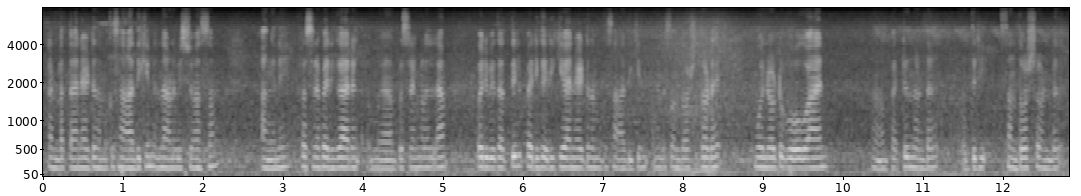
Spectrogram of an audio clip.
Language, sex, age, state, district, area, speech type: Malayalam, female, 60+, Kerala, Idukki, rural, spontaneous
